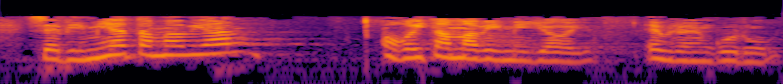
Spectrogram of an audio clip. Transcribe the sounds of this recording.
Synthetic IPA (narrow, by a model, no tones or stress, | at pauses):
se̞βimiʎat̪amaβ̞ian | o̞ɣe̞jt̪aːmaβimiʎo̞j | e̞wɾoiŋɡuɾu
